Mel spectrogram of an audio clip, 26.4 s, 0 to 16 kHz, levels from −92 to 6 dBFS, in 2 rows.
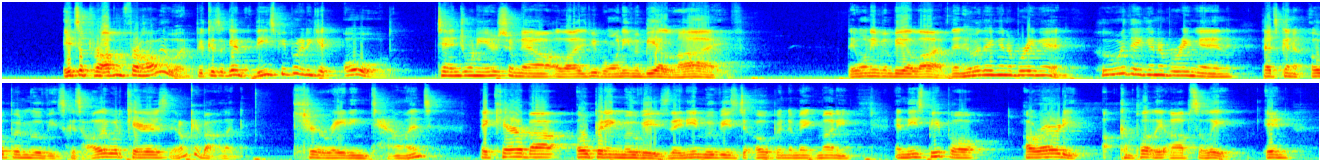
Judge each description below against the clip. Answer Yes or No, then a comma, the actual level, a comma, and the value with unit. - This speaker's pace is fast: No, average, 190 wpm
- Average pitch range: No, wide, 5.7 semitones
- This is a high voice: No, medium, 140 Hz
